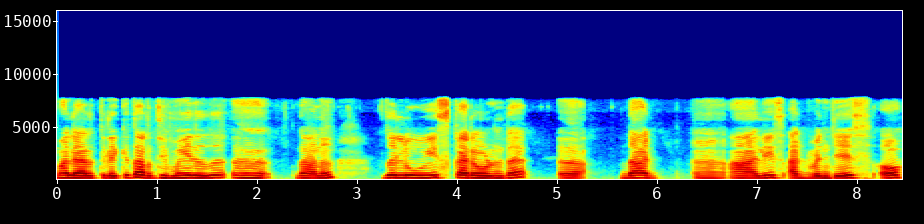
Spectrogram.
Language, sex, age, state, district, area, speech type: Malayalam, female, 18-30, Kerala, Ernakulam, rural, spontaneous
